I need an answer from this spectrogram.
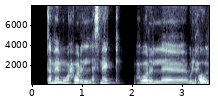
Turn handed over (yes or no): yes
